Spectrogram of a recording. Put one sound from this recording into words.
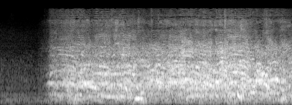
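A crowd shouts and clamours outdoors.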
